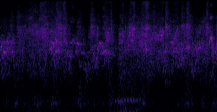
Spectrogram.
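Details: Pet budgerigar noises, a harsh, scratchy warble laced with bright high chirps, steady except for a short dip midway.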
